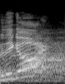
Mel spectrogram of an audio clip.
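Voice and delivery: furious, royal-sounding voice.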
